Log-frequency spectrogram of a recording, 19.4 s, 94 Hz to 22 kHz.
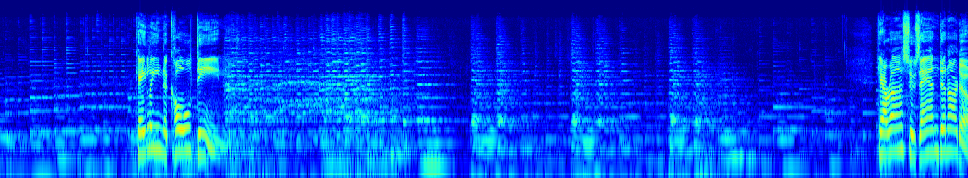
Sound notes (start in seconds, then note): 4.6 audience cheering; 5.4 instrumental music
